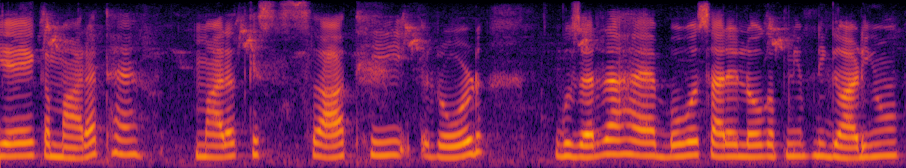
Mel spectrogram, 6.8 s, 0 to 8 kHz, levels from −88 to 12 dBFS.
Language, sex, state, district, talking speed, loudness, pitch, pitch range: Hindi, female, Delhi, New Delhi, 150 wpm, -16 LUFS, 220 Hz, 210-235 Hz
